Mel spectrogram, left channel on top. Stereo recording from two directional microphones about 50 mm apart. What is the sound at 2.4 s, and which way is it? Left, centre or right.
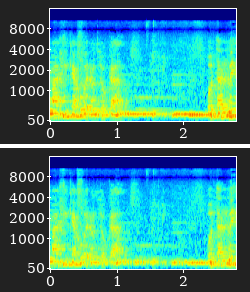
Speech, centre.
